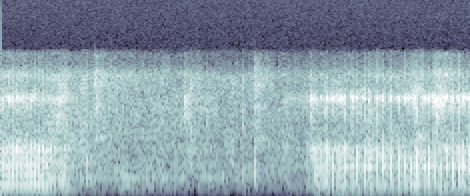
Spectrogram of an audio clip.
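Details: Low, rattling breathing sound from a man who says he doesn't snore, a pause, then the rough vibrating noise returns; snoring.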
